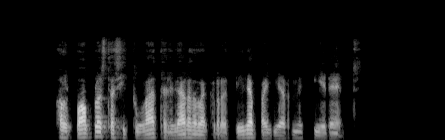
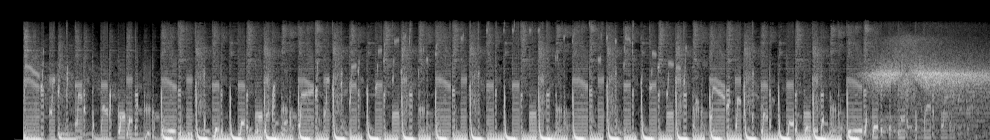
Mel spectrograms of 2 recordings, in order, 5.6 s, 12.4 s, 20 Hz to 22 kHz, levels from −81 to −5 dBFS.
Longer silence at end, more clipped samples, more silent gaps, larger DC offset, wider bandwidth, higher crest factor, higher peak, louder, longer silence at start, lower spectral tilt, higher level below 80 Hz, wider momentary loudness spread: first, 1.1 s vs 0 s; neither; first, 1.61-1.65 s, 2.87-2.94 s, 3.21-3.26 s, 3.81-3.92 s, 4.31-4.41 s vs none; second, under 0.1% vs 0.2%; second, 7.6 kHz vs 11.5 kHz; first, 22 dB vs 12 dB; about the same, -6 dBFS vs -4 dBFS; second, -27 LUFS vs -18 LUFS; first, 0.7 s vs 0.3 s; about the same, -6 dB/octave vs -5.5 dB/octave; second, -66 dBFS vs -18 dBFS; first, 12 LU vs 6 LU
